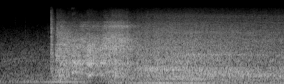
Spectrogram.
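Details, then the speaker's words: 2007 Volkswagen Passat B6 2.0 after clearing fault codes P1400, P3089 and P1063: catches at once, quick clean rev, settles to an even idle with no hum. Throttle now much more responsive, no check-engine light, no new codes; normal start. "на педаль такая отзывчивая стала раньше такого не было"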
